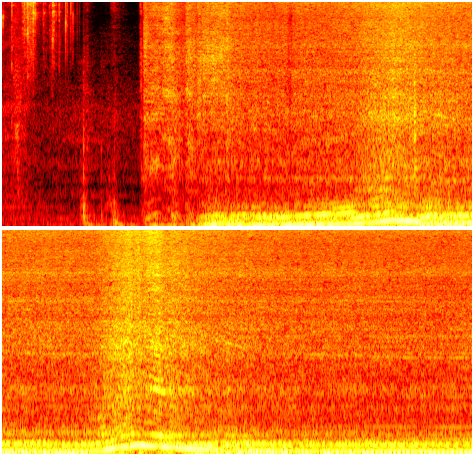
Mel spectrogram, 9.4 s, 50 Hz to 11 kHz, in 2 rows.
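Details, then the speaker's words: 1987 Toyota Tercel 4WD with swapped 4A-C engine, first start, air cleaner just fitted: fires, two quick revs, then a steady but slightly fast idle; high idle, owner suspects a vacuum leak or something knocked loose. "Idling a little high, but we may have a vacuum leak or something. I just put the air cleaner on it. It's possible I knocked something out."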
